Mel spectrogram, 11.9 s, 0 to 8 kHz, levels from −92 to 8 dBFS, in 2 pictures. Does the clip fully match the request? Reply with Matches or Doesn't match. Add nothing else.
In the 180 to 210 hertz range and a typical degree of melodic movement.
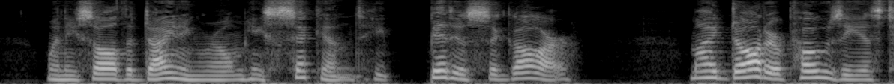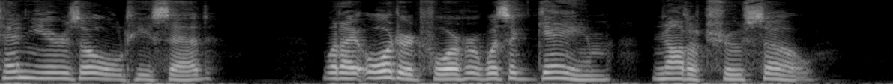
Matches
